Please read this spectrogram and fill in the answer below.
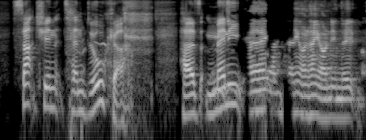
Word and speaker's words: Sachin: Sachin Tendulkar has many.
